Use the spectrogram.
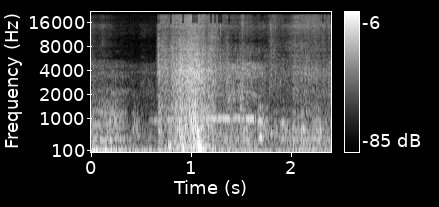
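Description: Broody hen on a small farm giving short, agitated clucks, fairly quiet and close, with a brief rustle partway through.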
